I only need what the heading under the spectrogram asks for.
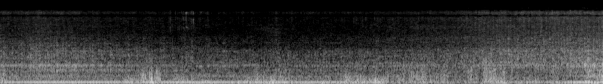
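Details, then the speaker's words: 1994 Peterbilt 379 day cab, reportedly rebuilt Cat 3406B diesel (truck about 991,000 miles), out of gear: even, steady low rumble at warm idle, oil pressure about 60 psi rising with throttle, no knocks or misses; normal idle. "Started right up. Good oil pressure, about 60 psi. It goes up with throttle."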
